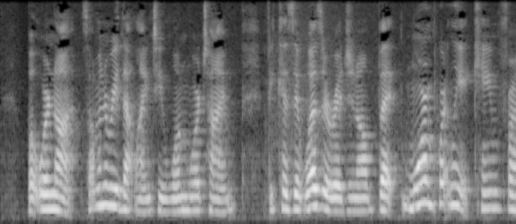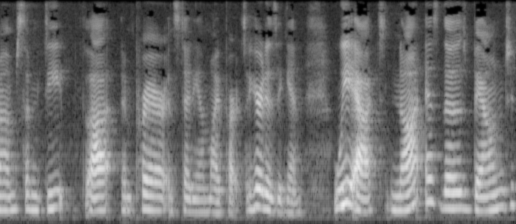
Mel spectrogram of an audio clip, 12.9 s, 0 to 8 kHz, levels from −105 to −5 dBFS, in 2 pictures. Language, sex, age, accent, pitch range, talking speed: English, female, 40-59, American, 180-215 Hz, 215 wpm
